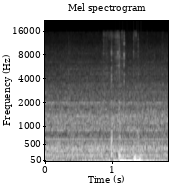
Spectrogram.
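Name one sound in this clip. Wire cutters snip with a small click.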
